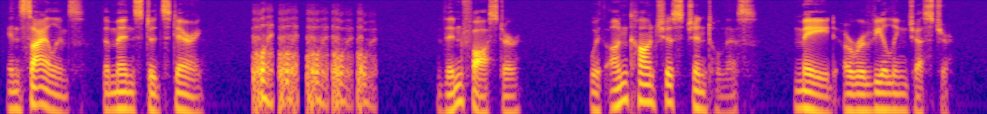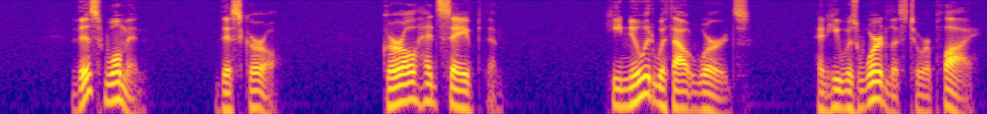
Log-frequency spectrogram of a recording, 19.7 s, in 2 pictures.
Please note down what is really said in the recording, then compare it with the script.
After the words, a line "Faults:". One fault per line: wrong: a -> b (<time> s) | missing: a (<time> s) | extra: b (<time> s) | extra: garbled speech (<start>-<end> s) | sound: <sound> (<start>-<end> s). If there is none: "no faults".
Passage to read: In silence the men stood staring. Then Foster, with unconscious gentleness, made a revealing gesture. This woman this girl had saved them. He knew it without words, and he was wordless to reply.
In silence the men stood staring. Then Foster, with unconscious gentleness, made a revealing gesture. This woman this girl girl had saved them. He knew it without words, and he was wordless to reply.
Faults:
sound: laugh (2.5-3.8 s)
extra: girl (13.7 s)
